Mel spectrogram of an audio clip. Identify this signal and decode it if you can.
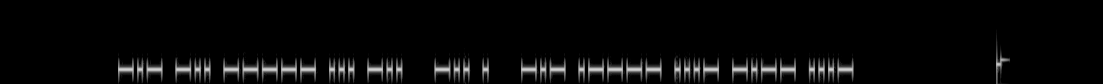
Morse code, heard as a keyed tone, about 25 wpm, 700 Hz. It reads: KD0SD DE K1VYV
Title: USA Callsign DE Callsign 25wpm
